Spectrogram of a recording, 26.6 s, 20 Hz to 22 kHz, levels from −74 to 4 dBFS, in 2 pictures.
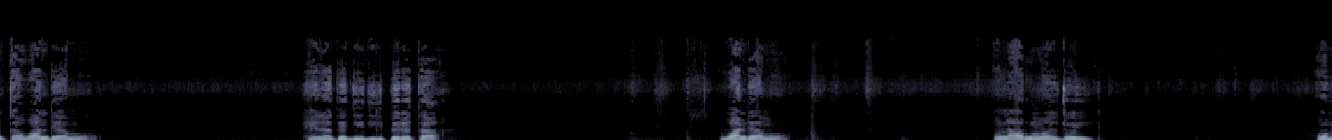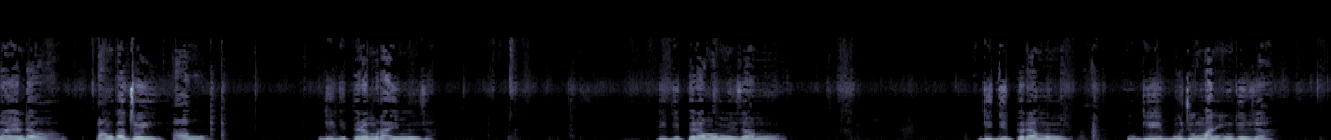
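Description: From start to finish the speech is dull and smeared, with a warbling, fizzy texture on sustained vowels and sibilants, the mark of AAC compression, likely AAC-LC at a low rate that fits roughly 32 kbps. The encoder quantises frequency lines coarsely to save bits, so detail drops out. On a spectrogram nothing appears above 16 kHz, and below that cut-off the upper bands show patchy holes and blotchy fill instead of continuous texture.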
